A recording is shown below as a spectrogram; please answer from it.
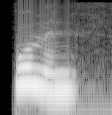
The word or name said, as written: womon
